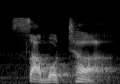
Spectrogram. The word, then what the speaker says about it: saboteur: Betty, you say saboteur. Saboteur. Saboteur, the saboteurs. But remember, you can also say tour, just like rapporteur, rapporteur, and rapporteur.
